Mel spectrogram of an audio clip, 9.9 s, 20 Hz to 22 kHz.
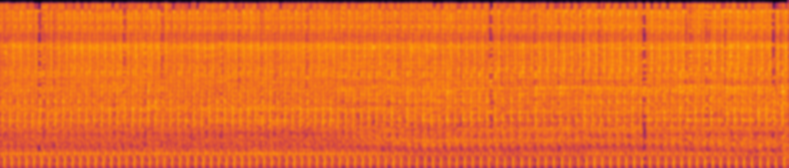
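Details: Roughly 37-year-old (about 1985) 3.5 hp Briggs & Stratton single-cylinder engine, started with carburetor cleaner, putters at slow idle with a quick, even beat and no knocks or misses. Normal idle.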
